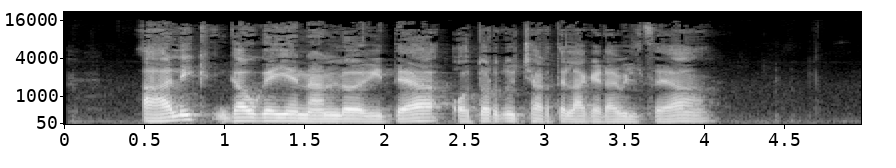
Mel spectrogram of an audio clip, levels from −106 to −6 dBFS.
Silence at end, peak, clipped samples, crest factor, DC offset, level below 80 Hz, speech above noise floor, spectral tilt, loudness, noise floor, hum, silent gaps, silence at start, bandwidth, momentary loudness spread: 0.9 s; 0 dBFS; under 0.1%; 16 dB; under 0.1%; -50 dBFS; 43 dB; -7 dB/octave; -17 LUFS; -60 dBFS; none; none; 0.5 s; 15.5 kHz; 7 LU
